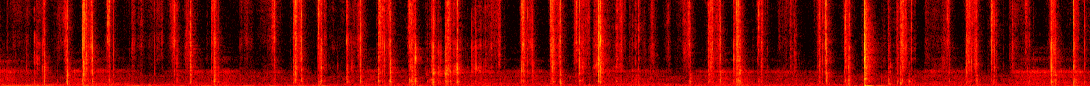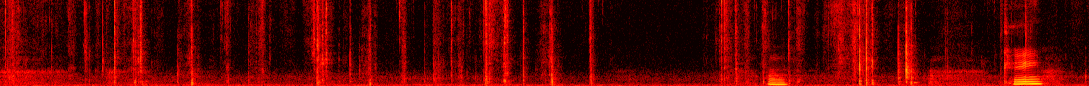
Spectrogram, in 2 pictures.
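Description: A Lenormand deck of cards being shuffled in repeated riffling bursts, close and crisp, with a voice speaking briefly near the end.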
